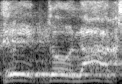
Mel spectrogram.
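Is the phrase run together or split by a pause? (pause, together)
together. The words are run together without a pause. The speaker calls it wrong. "Sir ऐसे नहीं पढ़ा जाएगा"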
